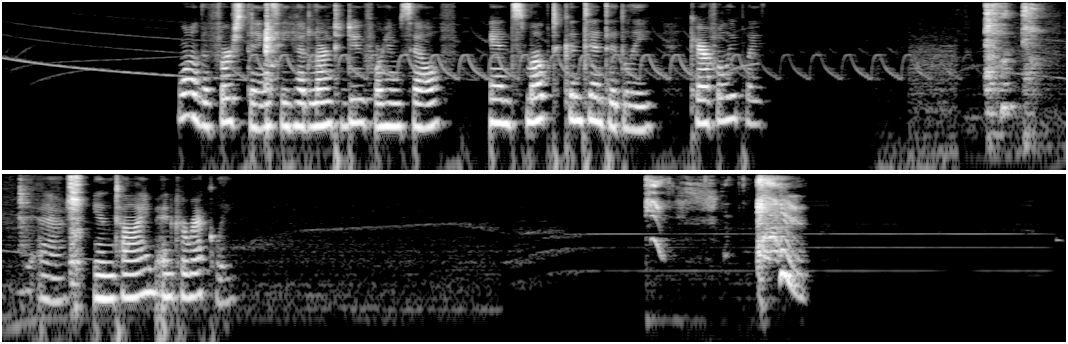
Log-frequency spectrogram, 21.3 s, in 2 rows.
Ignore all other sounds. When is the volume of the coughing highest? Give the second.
18 s.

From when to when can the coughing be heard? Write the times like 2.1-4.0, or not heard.
2.5-3.2, 9.1-11.5, 17.1-18.8.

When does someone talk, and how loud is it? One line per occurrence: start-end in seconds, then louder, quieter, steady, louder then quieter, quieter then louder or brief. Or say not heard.
1.8-7.7 steady
10.8-13.0 brief.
